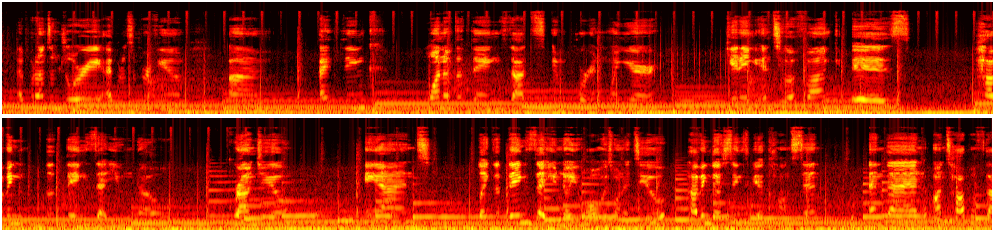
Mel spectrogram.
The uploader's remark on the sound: CarTalk. This episode and the next one have some background noise. I don't script or re-record episodes.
